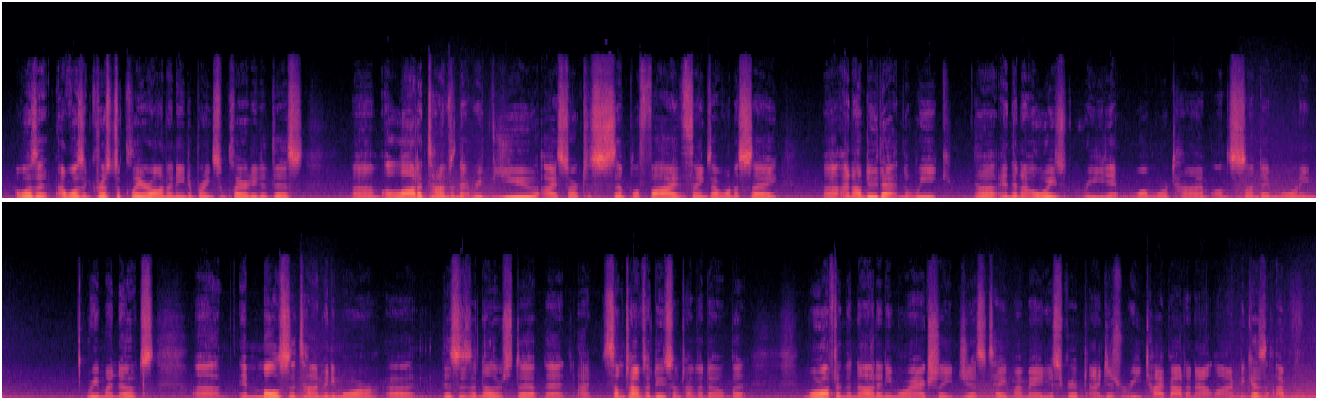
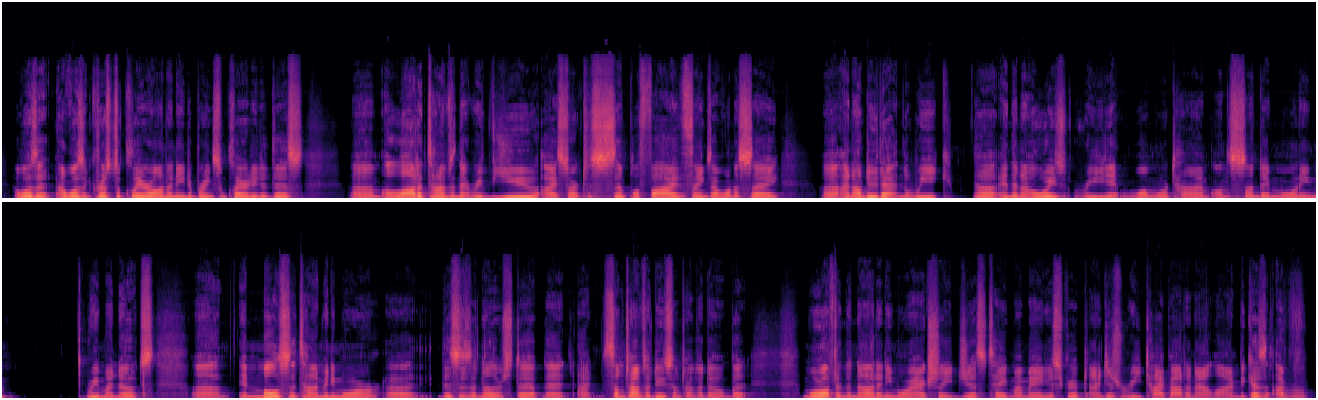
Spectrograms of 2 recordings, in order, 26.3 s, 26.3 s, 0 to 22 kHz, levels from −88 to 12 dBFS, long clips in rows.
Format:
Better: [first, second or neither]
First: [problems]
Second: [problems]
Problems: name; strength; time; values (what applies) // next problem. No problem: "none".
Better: second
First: wind noise on the microphone; occasional gusts; 20 dB below the speech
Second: none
